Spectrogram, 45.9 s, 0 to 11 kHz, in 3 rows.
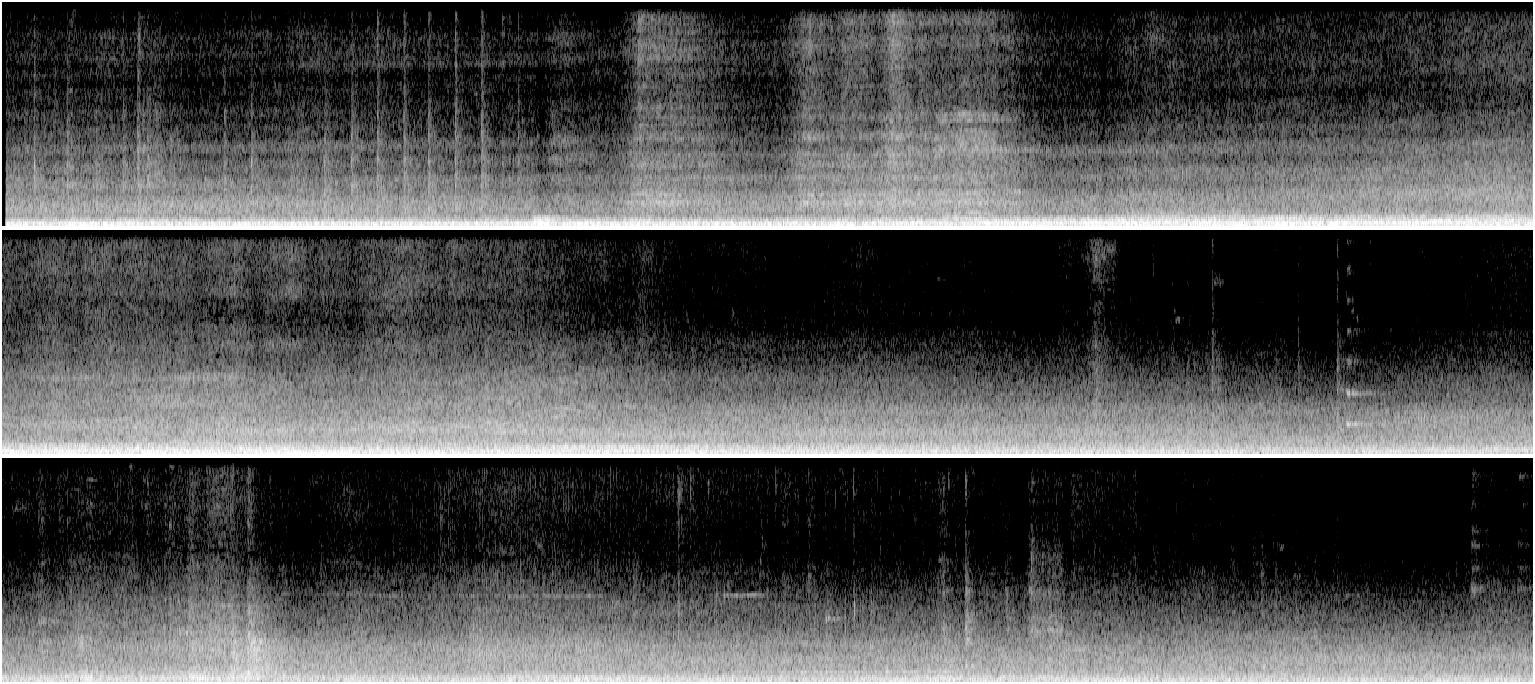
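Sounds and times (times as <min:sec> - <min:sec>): urban traffic rumble: 0:00.0 - 0:45.9.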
